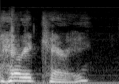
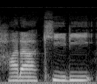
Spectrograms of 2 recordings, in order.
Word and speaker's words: harakiri: And it's not Harry Carey. – It's harakiri. – Harakiri.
